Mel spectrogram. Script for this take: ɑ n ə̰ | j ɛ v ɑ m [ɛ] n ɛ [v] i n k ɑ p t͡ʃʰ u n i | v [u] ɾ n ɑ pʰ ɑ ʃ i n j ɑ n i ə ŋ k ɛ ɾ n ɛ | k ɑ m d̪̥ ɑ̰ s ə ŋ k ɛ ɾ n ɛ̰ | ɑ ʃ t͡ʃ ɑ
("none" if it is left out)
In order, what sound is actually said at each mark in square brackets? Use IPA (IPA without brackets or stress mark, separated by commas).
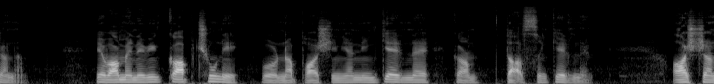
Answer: ɛ, v, ɔ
